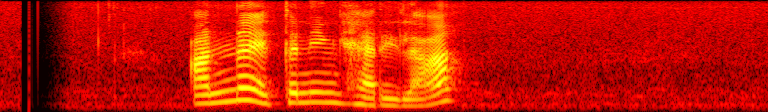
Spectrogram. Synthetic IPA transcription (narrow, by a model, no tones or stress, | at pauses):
ʔɐnːɐet̪ːɐniŋɦæɾilaː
